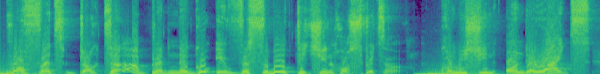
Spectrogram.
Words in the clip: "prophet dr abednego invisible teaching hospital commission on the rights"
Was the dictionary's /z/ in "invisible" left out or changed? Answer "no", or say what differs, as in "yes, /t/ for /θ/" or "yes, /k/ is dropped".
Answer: yes, /s/ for /z/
